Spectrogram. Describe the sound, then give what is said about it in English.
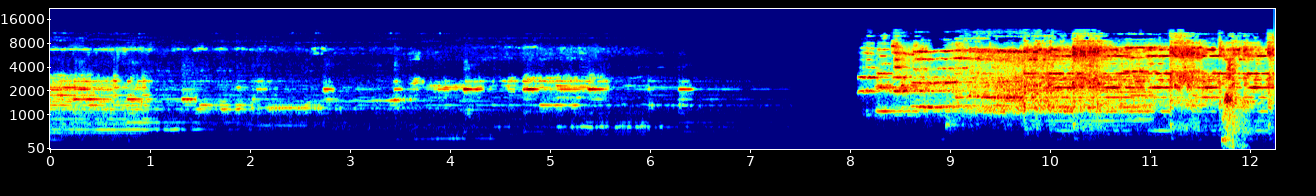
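Tinny music from a phone speaker held to the microphone, playing a Family Guy clip of Peter crying in his car: a softer, mellow sad song plays, cuts out for a brief silence, then a louder, bright, happy, upbeat song bursts in. “Yeah, because he's like crying in his car because he's hearing a sad song, but then the next song's just really happy.”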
